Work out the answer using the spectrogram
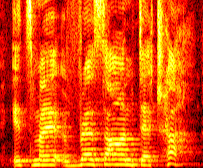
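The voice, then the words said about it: Put-on French accent. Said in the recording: “your French accent ... That was better than most from you.”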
